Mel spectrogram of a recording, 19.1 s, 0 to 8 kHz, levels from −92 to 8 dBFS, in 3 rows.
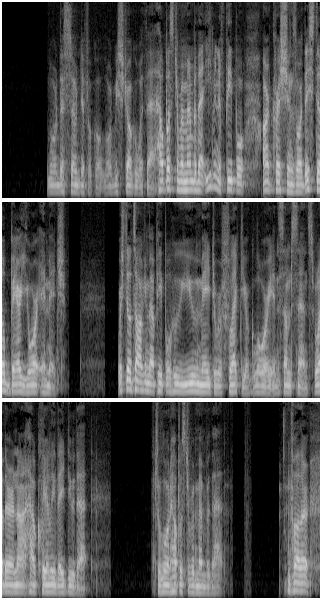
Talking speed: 180 wpm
